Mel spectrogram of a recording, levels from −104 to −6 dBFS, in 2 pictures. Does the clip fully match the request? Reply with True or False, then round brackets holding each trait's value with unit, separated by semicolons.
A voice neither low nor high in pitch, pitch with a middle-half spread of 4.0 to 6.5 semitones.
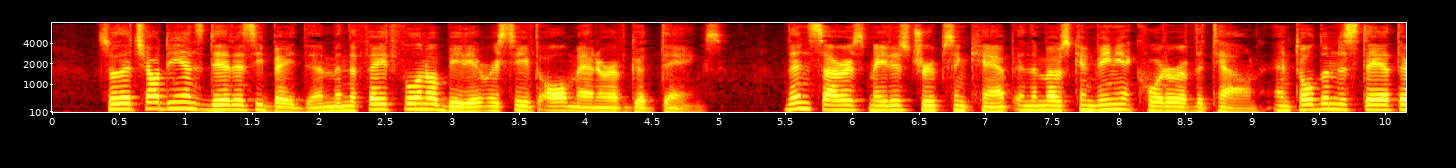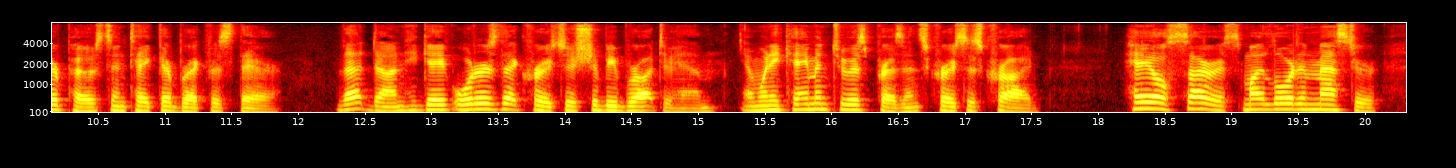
True (150 Hz; 4.6 semitones)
